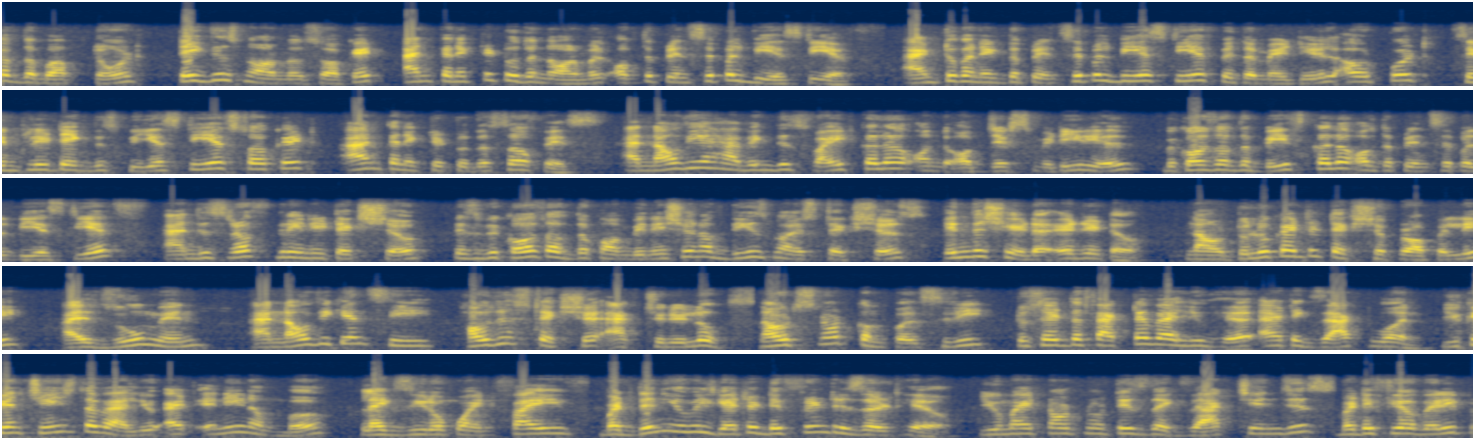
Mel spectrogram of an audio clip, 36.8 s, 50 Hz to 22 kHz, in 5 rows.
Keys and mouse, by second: 1.9-3.7 right drag, 5.0 right click, 9.3-10.1 right drag, 23.4-25.0 shift+middle drag, 29.8-30.9 middle drag, 30.9 click.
